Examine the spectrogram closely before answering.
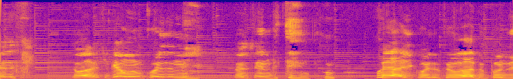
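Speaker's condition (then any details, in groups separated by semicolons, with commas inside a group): Cerebral palsy; some difficulty speaking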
